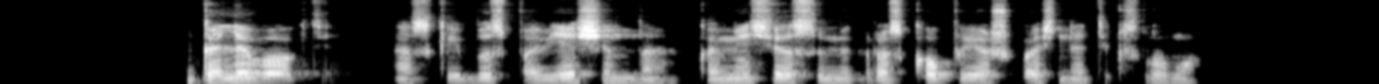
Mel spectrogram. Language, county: Lithuanian, Kaunas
